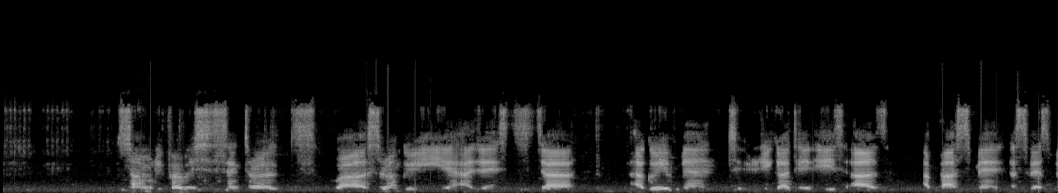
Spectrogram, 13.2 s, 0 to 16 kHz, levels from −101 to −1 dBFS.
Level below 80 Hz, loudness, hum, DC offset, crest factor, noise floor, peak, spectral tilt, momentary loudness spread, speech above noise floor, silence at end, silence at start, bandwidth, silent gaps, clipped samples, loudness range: -86 dBFS; -36 LUFS; none; under 0.1%; 22 dB; -72 dBFS; -16 dBFS; 0 dB/octave; 13 LU; 36 dB; 0.1 s; 1.5 s; 8.2 kHz; none; under 0.1%; 3 LU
